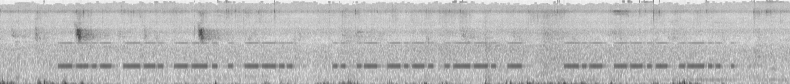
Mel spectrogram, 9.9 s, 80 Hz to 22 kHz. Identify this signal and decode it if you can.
Morse code, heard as a keyed tone, hand-sent with a straight key, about 23 wpm, 930 Hz, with room echo and the noise of a residential street. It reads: QGGEZ IACPT KQLE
